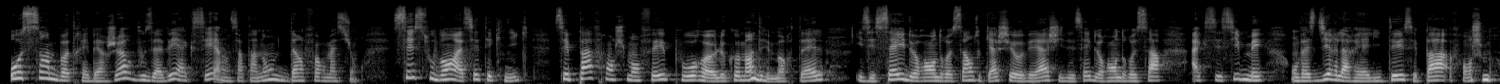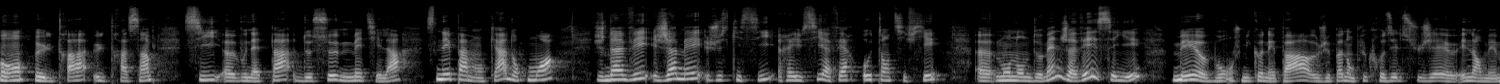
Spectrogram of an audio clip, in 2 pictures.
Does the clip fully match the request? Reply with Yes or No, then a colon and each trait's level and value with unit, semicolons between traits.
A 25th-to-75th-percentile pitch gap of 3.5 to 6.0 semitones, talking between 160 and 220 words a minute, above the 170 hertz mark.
Yes: average, 4.7 semitones; average, 195 wpm; high, 190 Hz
